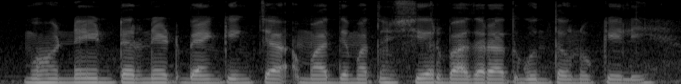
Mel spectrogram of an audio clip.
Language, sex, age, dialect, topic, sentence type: Marathi, male, 18-24, Standard Marathi, banking, statement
